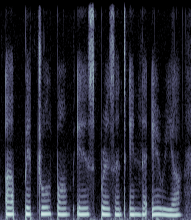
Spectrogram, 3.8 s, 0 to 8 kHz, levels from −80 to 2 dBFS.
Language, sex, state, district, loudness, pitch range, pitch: English, female, Assam, Kamrup Metropolitan, -17 LUFS, 215-225 Hz, 220 Hz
